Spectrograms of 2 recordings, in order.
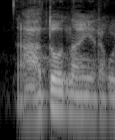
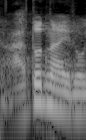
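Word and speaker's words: אֲדֹנָי: 아도나이라고 읽습니다. 아도나이. 글자는 철자는 그게 아닌데 아도나이로 읽어요.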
